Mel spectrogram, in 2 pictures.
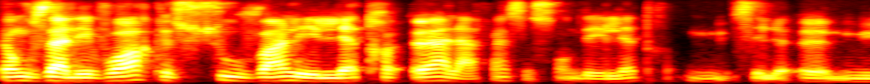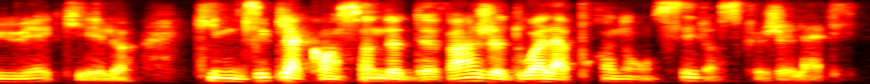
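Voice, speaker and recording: A middle-aged man leads a phonics demonstration in a coaxing teacher's voice. His tone is gravelly and he stretches out the words he wants pupils to repeat. The recording sounds dull and lo-fi. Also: medium pitch, fairly even intonation, moderate pace. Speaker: teacher trainer. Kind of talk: classroom reading demonstration.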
